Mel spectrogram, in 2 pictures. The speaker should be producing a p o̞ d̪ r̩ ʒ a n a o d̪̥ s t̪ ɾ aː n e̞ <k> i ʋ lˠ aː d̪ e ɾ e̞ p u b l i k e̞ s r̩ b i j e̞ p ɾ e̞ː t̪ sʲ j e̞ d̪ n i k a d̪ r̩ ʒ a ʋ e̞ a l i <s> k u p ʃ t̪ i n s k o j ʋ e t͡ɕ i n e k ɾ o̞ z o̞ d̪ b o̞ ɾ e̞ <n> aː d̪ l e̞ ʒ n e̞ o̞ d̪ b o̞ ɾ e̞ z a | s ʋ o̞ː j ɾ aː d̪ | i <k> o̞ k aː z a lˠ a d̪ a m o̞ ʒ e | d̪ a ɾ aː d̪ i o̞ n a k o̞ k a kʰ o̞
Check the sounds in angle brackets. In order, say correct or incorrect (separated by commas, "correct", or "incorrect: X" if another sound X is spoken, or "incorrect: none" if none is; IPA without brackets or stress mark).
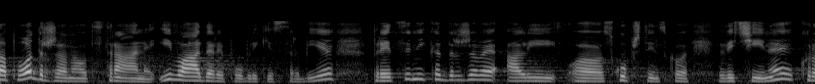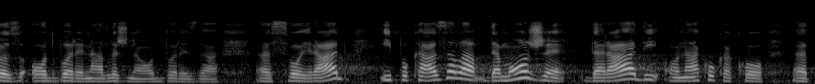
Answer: incorrect: ʔ, correct, correct, incorrect: p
